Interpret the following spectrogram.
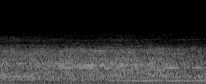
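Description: Steady background noise of a large gymnasium hall, with a low steady hum coming in about a second in.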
